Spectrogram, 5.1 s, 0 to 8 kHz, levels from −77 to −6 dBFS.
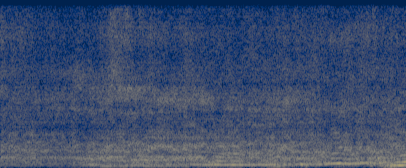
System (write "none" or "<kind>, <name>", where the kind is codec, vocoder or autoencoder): codec, SNAC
